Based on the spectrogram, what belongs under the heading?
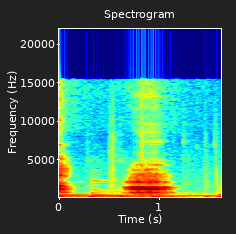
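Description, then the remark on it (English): A single drawn-out yawn, fairly soft, swelling into a breathy, voiced middle and fading away over about a second, with no talking. “sorry, I had a yawn.”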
